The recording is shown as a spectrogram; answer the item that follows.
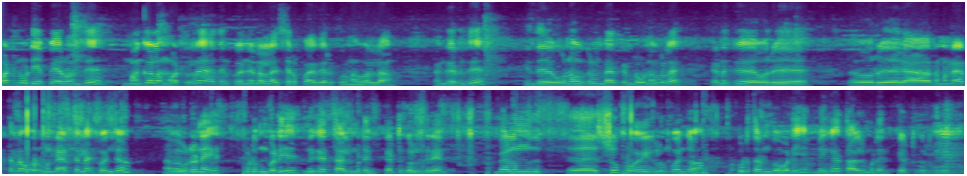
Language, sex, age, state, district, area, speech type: Tamil, male, 45-60, Tamil Nadu, Krishnagiri, rural, spontaneous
